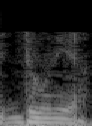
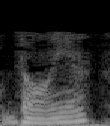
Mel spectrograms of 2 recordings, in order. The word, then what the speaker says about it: Dunia: e da una parte in Africa la pronunciano con la U più pronunciata, per cui Dunia. Invece qua la pronunciano un po' più con una O, Donia, Donia, per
